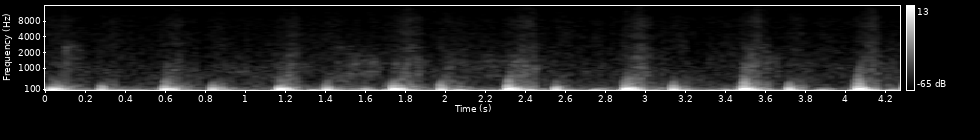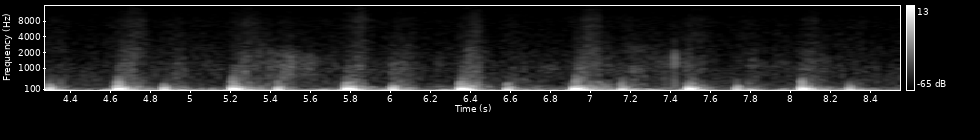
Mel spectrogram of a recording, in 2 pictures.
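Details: Strong, regular low thumping heartbeat with paired beats at about 105 per minute.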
